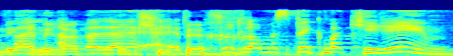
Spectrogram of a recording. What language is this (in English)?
Hebrew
